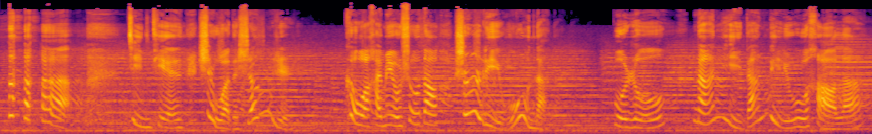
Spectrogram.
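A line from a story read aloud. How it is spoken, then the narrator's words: Sinister laugh. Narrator (Chinese): 他奸笑着对艾达拉说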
